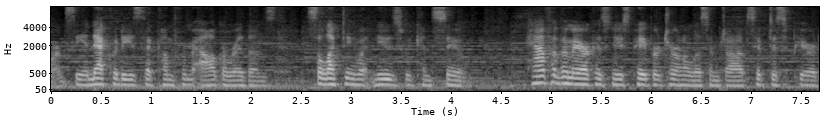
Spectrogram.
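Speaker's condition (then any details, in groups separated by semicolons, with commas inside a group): No condition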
